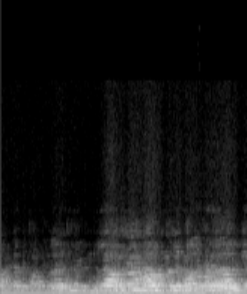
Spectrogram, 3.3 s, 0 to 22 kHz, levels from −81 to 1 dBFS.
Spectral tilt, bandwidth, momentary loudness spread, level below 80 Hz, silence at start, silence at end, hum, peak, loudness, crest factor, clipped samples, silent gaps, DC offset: -8.5 dB/octave; 6.8 kHz; 10 LU; -26 dBFS; 0 s; 0 s; none; -2 dBFS; -17 LUFS; 14 dB; under 0.1%; none; under 0.1%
